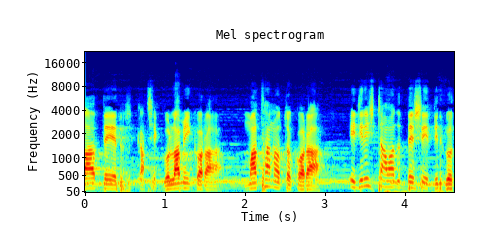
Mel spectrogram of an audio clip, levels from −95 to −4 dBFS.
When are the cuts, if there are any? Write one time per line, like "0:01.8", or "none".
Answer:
0:03.1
